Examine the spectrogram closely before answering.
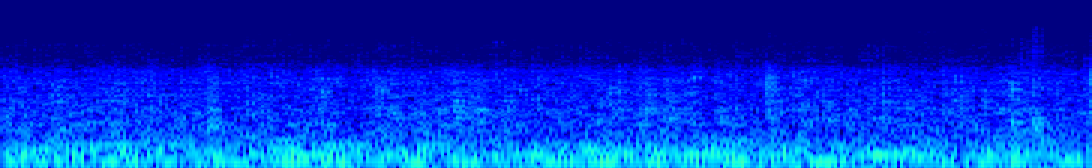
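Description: An aircraft engine hums steadily with a deep, low drone.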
